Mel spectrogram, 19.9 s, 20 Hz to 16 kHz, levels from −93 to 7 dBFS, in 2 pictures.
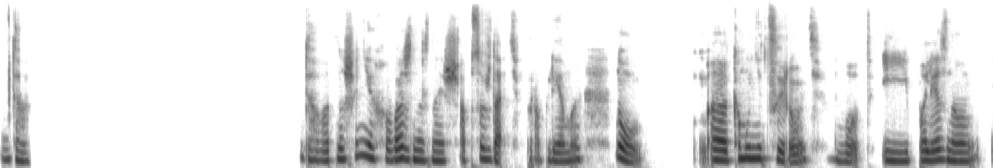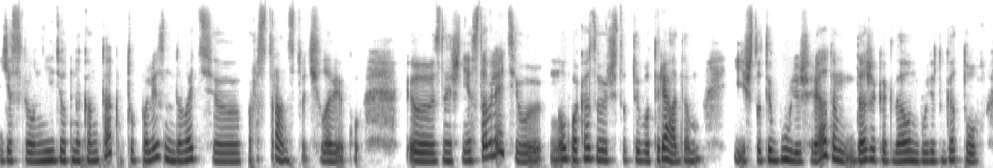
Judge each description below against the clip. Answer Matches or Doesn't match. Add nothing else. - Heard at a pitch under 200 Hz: Doesn't match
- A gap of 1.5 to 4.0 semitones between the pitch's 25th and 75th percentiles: Matches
